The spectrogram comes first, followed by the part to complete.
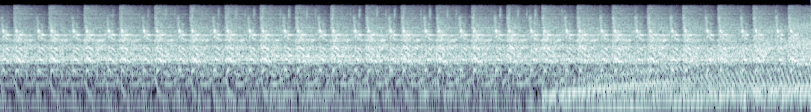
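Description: Oldschool hardcore techno from a DJ mix: a fast, steady electronic beat with repeating synth stabs. About five and a half seconds in, a rising sweep begins and climbs through the rest.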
